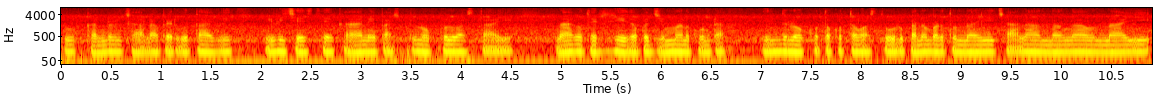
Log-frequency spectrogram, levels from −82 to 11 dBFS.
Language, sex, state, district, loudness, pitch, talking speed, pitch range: Telugu, male, Andhra Pradesh, Srikakulam, -18 LUFS, 115 Hz, 130 wpm, 110-120 Hz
